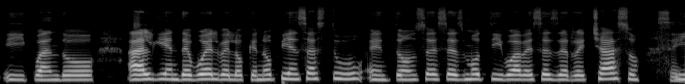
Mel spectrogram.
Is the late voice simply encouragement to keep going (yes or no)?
yes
